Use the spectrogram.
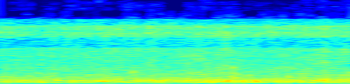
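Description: A strong river current rushes around someone wading through it, a dense continuous roar of turbulent water, loud and close throughout.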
